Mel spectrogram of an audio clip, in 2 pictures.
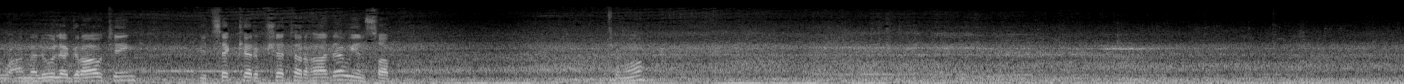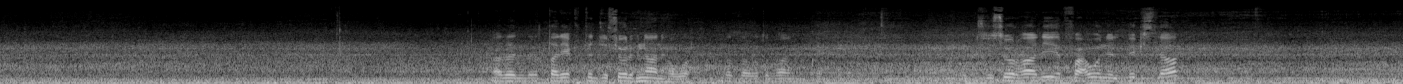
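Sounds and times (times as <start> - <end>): road traffic rushing: 0.0 - 28.0.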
